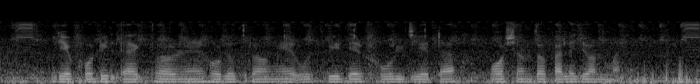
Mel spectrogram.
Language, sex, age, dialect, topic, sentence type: Bengali, male, 18-24, Standard Colloquial, agriculture, statement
